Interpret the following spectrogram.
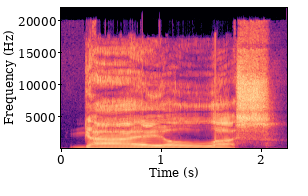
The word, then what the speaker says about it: guileless: goblins guild but then according to google it's pronounced guy loss guy lost okay there's a tricky one that is a trick yeah that's a tricky one i'm like there's no way that we're short but kyle guyless and uh what's uh there's a [ __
